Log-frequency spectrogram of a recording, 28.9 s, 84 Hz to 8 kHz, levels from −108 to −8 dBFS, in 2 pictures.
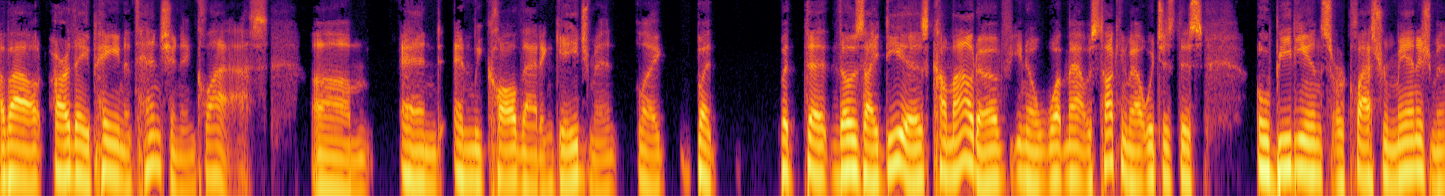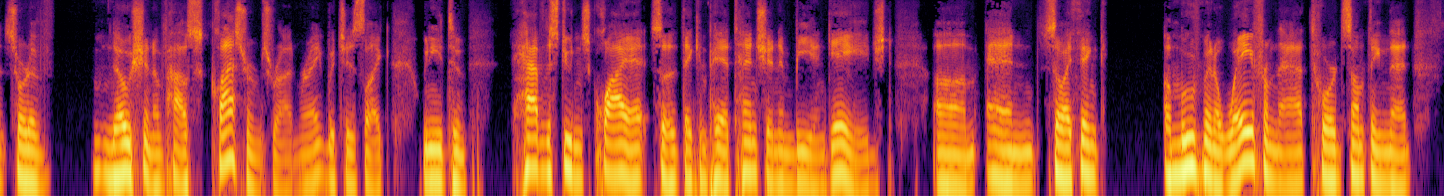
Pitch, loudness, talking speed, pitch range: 125 Hz, -20 LUFS, 160 wpm, 115-140 Hz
